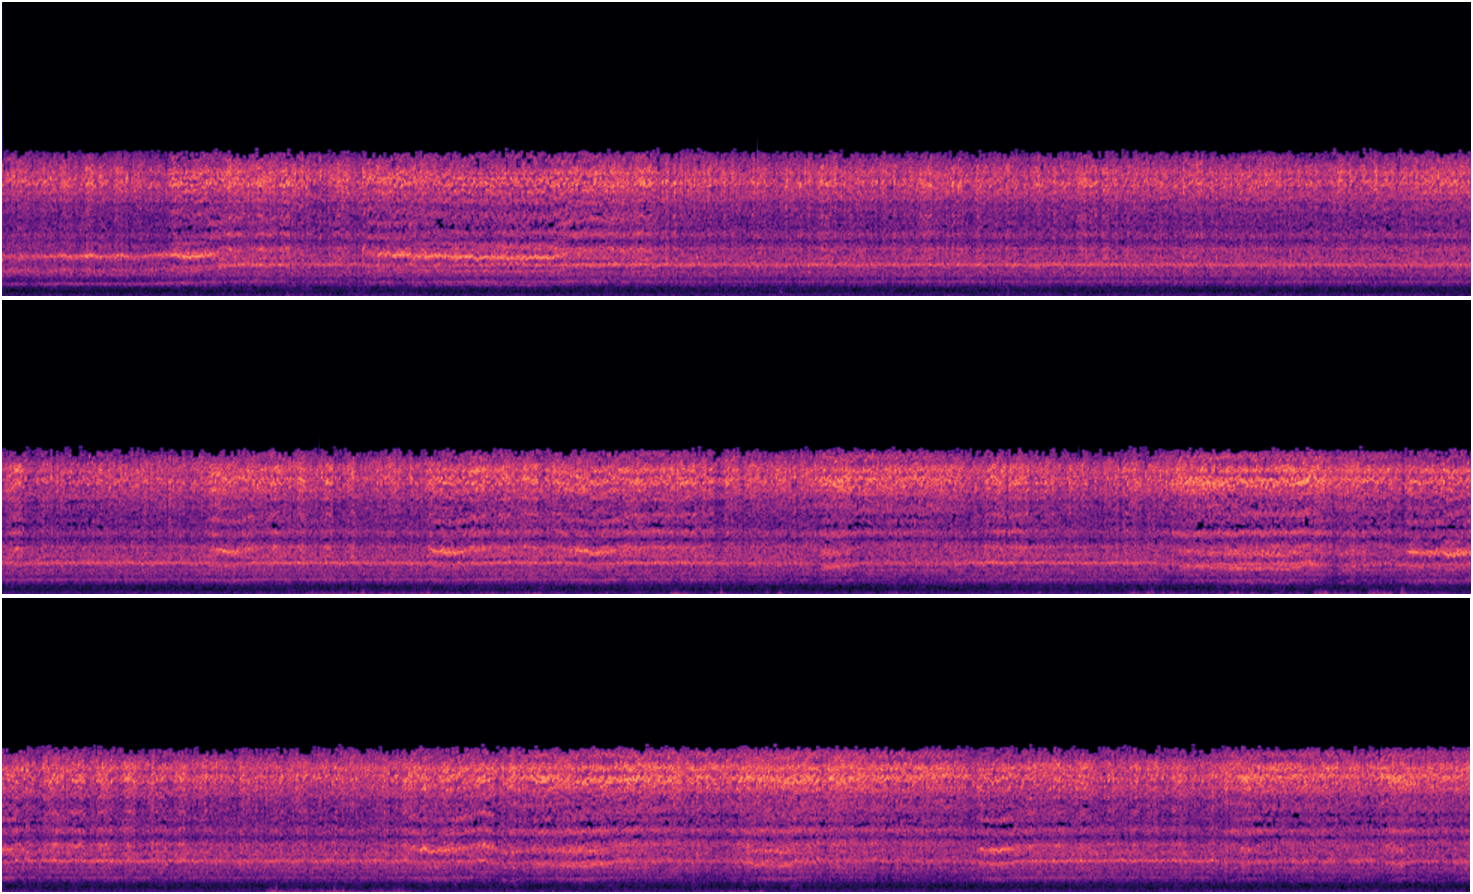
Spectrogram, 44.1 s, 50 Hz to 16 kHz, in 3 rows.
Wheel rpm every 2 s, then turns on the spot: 200, 220, 220, 230, 230, 230, 230, 230, 230, 230, 230, 230, 230, 220, 220, 230, 230, 220, 220, 230, 230, 230.
none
